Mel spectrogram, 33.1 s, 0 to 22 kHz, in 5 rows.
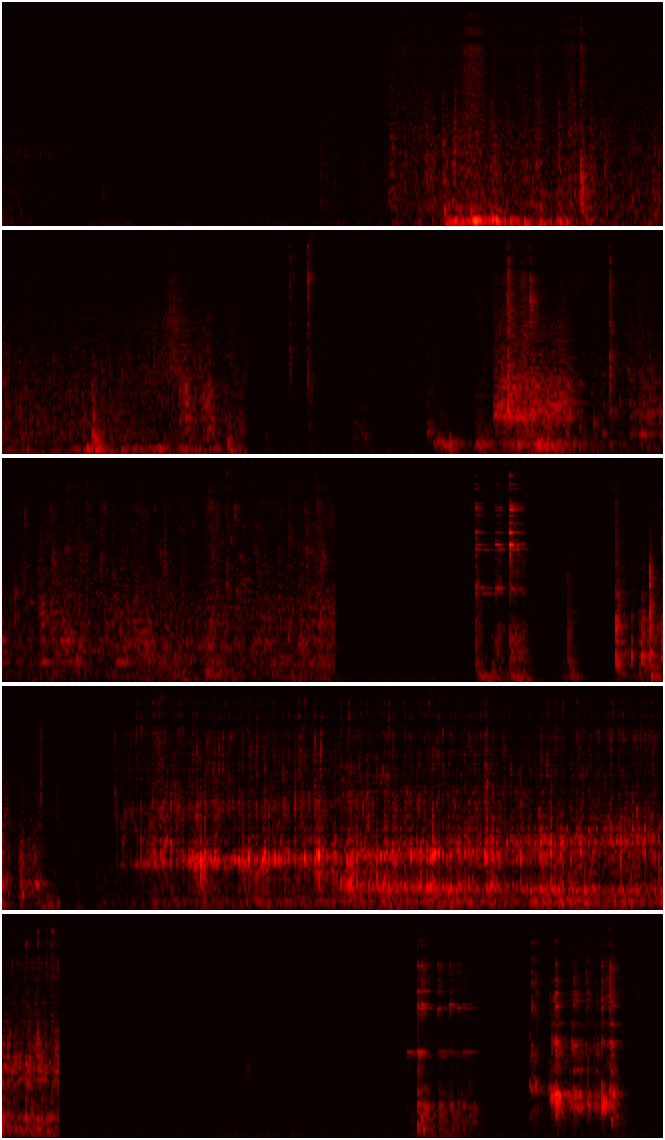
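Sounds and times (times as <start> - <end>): water running: 11.3 - 16.6, 20.9 - 27.0
water pouring into vessel: 11.6 - 16.6, 20.9 - 27.0.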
